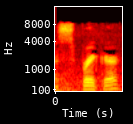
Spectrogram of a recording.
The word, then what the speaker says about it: Spreaker: the podcast from there but if not then spricker it's spelled s p r e a k e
